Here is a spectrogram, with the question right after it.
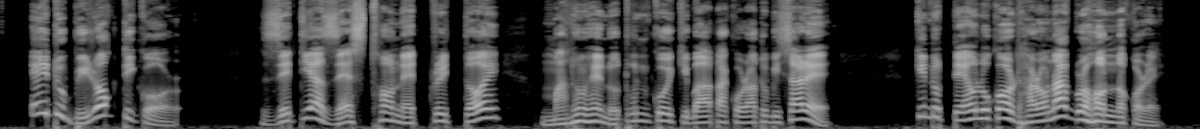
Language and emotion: Assamese, angry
